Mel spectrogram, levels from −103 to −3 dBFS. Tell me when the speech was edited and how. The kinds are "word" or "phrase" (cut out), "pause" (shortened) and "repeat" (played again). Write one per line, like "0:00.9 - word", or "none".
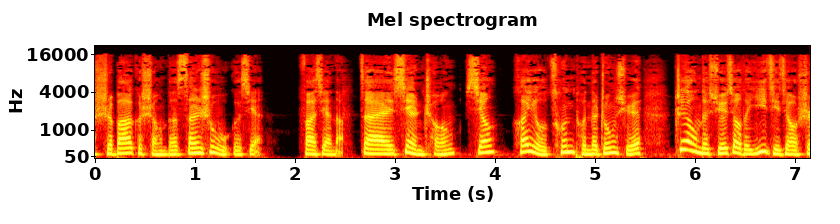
0:02.5 - word
0:03.7 - word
